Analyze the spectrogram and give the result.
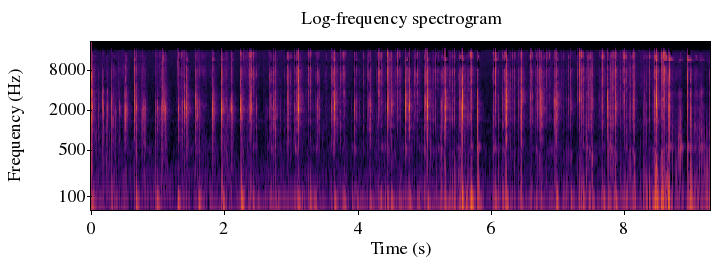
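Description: A small green glass perfume bottle with a dark cap, partly filled with liquid, is held in one hand while the other hand taps and flicks it with fingernails and fingertips. Fast, dense clicks and taps with a bright, glassy edge come in quick bursts, each dying away almost at once.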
